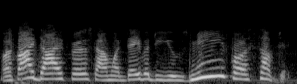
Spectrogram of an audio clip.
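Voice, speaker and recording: An actress playing a scientist's devoted, zealous wife in a 1940s radio drama, ardent and persuasive, with proper diction. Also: female voice, on the high side, lively intonation, fairly quick, lightly acted. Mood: fervent. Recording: dull 1940s radio recording.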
